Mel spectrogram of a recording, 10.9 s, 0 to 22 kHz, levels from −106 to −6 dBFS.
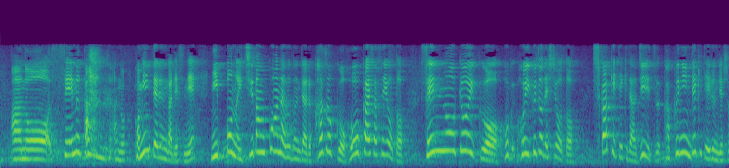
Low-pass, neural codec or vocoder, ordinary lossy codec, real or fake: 7.2 kHz; none; none; real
